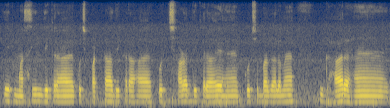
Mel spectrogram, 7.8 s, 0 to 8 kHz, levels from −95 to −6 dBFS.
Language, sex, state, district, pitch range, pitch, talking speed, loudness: Hindi, male, Jharkhand, Deoghar, 120-125 Hz, 120 Hz, 155 wpm, -19 LUFS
